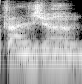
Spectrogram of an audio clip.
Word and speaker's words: vin jaune: Vin how do you pronounce it? Yeah, Vin jaune.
